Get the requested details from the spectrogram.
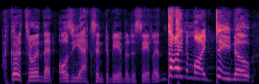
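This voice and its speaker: A man giving measured, analytical co-commentary on a live motor race. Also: a little high, no room sound.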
